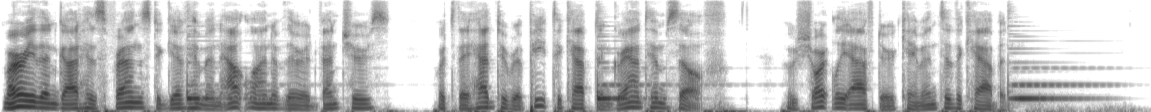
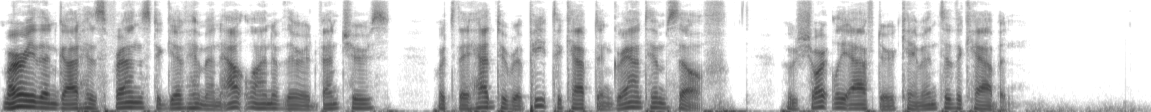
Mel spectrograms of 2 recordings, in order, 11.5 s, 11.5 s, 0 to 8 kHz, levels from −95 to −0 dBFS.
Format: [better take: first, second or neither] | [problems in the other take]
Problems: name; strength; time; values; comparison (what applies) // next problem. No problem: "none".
second | noise reduction (neural mask model DeepFilterNet 3)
